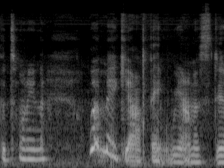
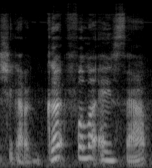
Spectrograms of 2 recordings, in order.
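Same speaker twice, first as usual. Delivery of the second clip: ordinary talk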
